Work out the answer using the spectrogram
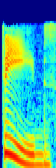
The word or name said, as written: Thebes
